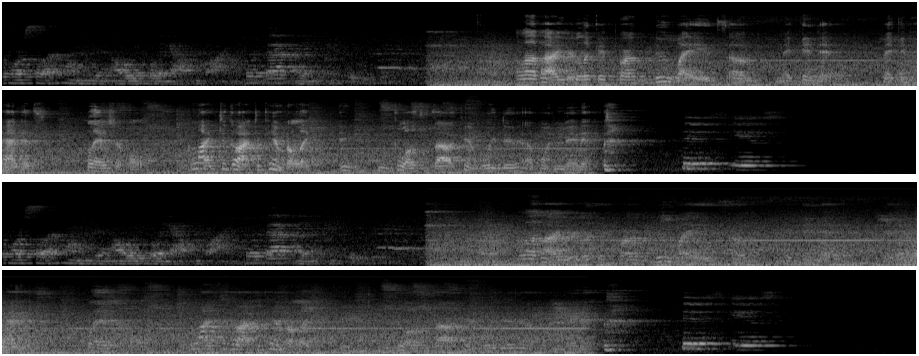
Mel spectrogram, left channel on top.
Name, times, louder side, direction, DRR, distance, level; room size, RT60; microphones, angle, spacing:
voice 1, 0.0-3.2 3.5-3.6, right 1 dB, ahead, -9 dB, 0.5 m, -43 dB
sound 1, 0.6-16.3, equal, 25° right, 1.3 m, -53 dB
sound 2, 4.2-15.0, right 3 dB, 60° right, 0.4 m, -36 dB
voice 2, 5.1-8.3 8.8-9.6 9.9-15.4, left 5 dB, 75° left, 5 dB, 0.3 m, -32 dB
sound 3, 8.9-14.2, equal, 40° left, 1.2 m, -43 dB
voice 3, 15.9-16.9, right 2 dB, 80° right, -6 dB, 1.4 m, -38 dB
4.4 x 3.4 x 2.6 m, 1.0 s
head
